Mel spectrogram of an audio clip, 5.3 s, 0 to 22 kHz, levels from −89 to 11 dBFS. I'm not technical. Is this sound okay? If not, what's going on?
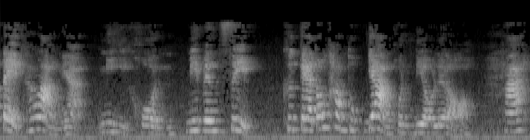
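No. Throughout the clip, the speech sounds watery and swirly, and the crisp top end is missing. Nothing is heard above about 11.2 kHz, so s sounds lose their sparkle and can chirp. The likely cause is MP3 compression saved at a low quality setting. To save space, the encoder cut off the highest sounds and dropped quiet details. Those details flicker in and out, which causes the swirling.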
